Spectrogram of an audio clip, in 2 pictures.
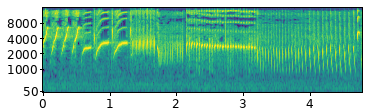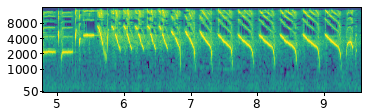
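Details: Canary song meant for training canaries: varied phrases with quick chips, a harsh buzzy stretch, a low fast rattle, then a series of repeated falling whistled notes.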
